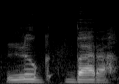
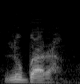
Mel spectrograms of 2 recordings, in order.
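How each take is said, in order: First: The middle consonants are a plain g and b. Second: The middle consonant is one glottal sound. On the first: This is how outsiders from the south say it. "our colleagues from the southern part of Uganda usually pronounce it as Lugbara" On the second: This is how native speakers say it. "We say Lubara. So it's a glottal sound. It's from inside"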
